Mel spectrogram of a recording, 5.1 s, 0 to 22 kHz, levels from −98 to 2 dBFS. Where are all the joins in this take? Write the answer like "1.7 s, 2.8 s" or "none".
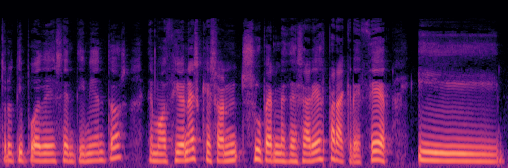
1.4 s, 4.0 s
